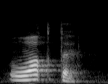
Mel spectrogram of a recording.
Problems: constant background noise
